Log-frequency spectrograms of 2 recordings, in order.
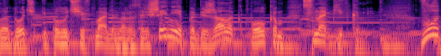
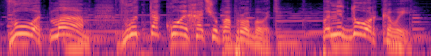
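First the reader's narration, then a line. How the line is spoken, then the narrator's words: Joyful exclamation. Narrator (Russian): радостно воскликнула Кристина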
